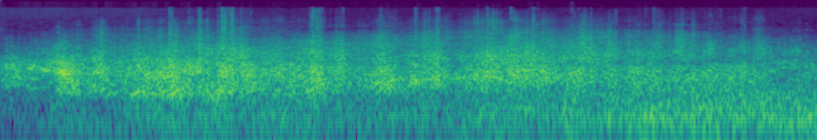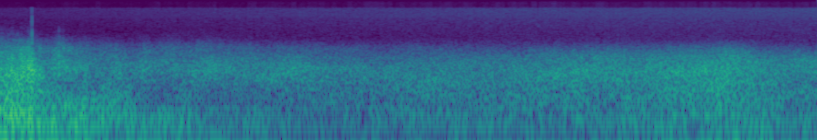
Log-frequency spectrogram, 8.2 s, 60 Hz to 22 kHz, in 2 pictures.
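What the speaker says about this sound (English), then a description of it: "The pilot is now approaching from your left for the last maneuver of Hellenic F-16." Hellenic Air Force F-16 fighter jet approaching at an air show for its final maneuver, a loud, rough roaring rumble that dominates for about four seconds, then eases to a lower, steadier distant roar.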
